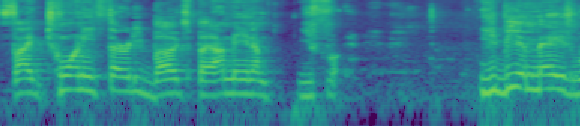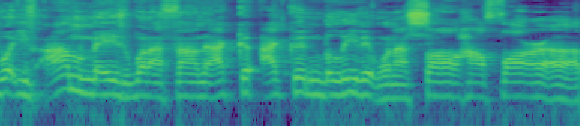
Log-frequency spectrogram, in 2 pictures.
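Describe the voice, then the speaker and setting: The delivery is animated, with an American accent. Pitch variation is ordinary. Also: man, fairly high pitch for a man, fairly quick pace. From Texas. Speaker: livestream guest. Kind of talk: casual live chat.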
